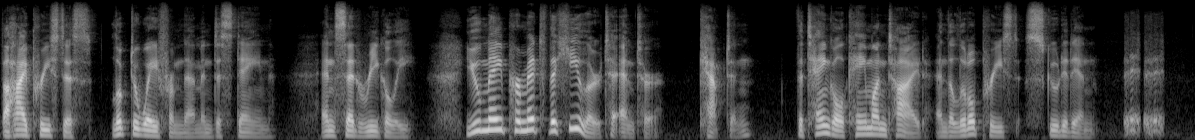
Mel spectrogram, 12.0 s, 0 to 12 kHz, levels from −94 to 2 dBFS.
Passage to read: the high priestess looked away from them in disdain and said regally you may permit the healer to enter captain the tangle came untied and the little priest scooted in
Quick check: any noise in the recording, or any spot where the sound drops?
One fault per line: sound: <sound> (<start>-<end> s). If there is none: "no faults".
sound: laugh (11.2-11.7 s)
